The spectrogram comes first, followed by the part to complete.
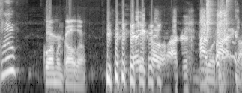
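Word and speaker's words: Gore Magala: How does it pronounce, Lou? Gormagala.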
